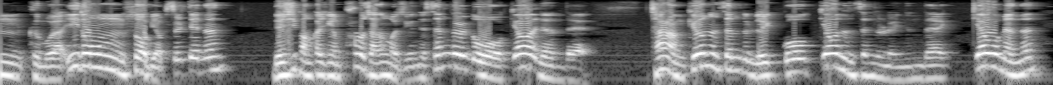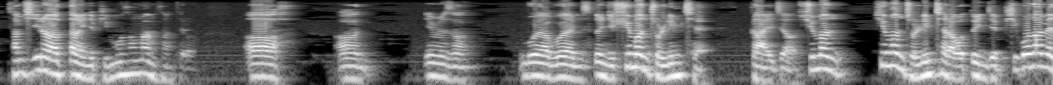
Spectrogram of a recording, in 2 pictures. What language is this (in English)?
Korean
